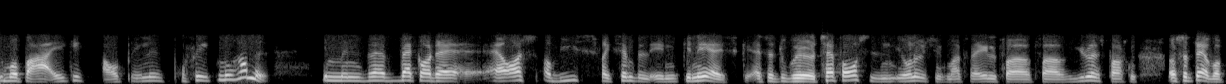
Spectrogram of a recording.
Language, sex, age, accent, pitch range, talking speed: Danish, male, 60-79, native, 135-185 Hz, 175 wpm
